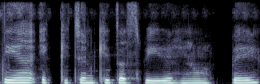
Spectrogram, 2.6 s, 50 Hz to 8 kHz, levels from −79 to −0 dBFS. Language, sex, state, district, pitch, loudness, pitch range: Hindi, female, Haryana, Charkhi Dadri, 220 Hz, -16 LUFS, 200-230 Hz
